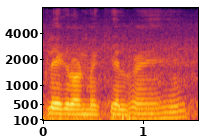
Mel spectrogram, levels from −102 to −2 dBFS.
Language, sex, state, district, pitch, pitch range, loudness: Hindi, male, Karnataka, Bangalore, 130 Hz, 125-135 Hz, -15 LUFS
